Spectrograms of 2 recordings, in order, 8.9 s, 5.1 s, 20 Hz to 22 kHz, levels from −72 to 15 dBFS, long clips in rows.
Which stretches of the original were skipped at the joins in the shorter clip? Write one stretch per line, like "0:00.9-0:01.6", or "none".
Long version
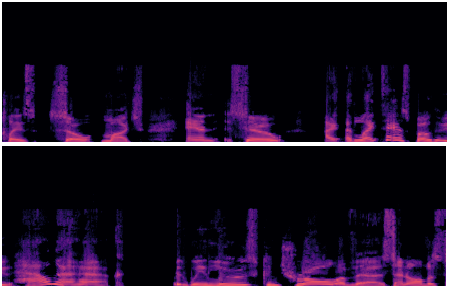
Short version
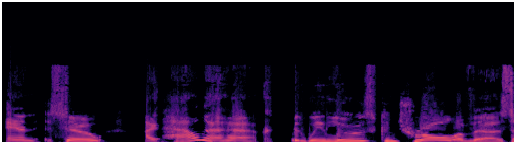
0:03.4-0:04.6
0:05.8-0:06.1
